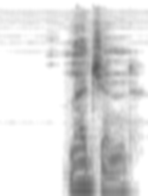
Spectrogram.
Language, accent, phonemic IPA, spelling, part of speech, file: English, Australia, /ˈlɛd͡ʒ.ənd/, legend, noun / verb, En-au-legend.ogg
- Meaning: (noun) The life story of a saint (such stories are often embellished, but any kind is called a legend)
